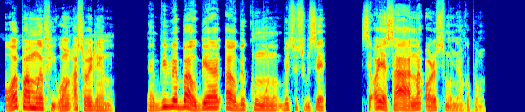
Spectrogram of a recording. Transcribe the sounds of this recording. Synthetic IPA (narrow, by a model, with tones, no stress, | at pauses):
ɔ˨wɛ˦pʰã˦m˦mʊ̃˦æ˦fi˨wɔ̃˦na˦sɔ˨ɾɪ˦dɛ̃ː˨˦mũ˨ | nã˨bɪ˦ɾi˦bi˦bɛ˦ba˦˨o˨bi˦a˦ɾa˦a˦o˨be˦kʰũ˦mʊ̃˦nʊ̃˦bɛ˦su˦su˨sɛ˦ | sɛ˨ʔɔ˦jɛ˨saː˦˨nã˦ʔɔ˨ɾɪ˦sʊ̃˨m˨o˨ɲã̰˨ŋkʰo˦pʰɔ̰̃˨n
